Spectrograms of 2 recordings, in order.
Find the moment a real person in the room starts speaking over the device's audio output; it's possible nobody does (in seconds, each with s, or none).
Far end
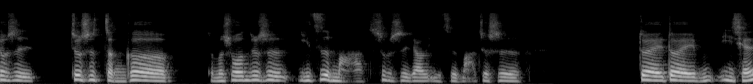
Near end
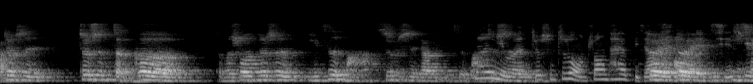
3.8 s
